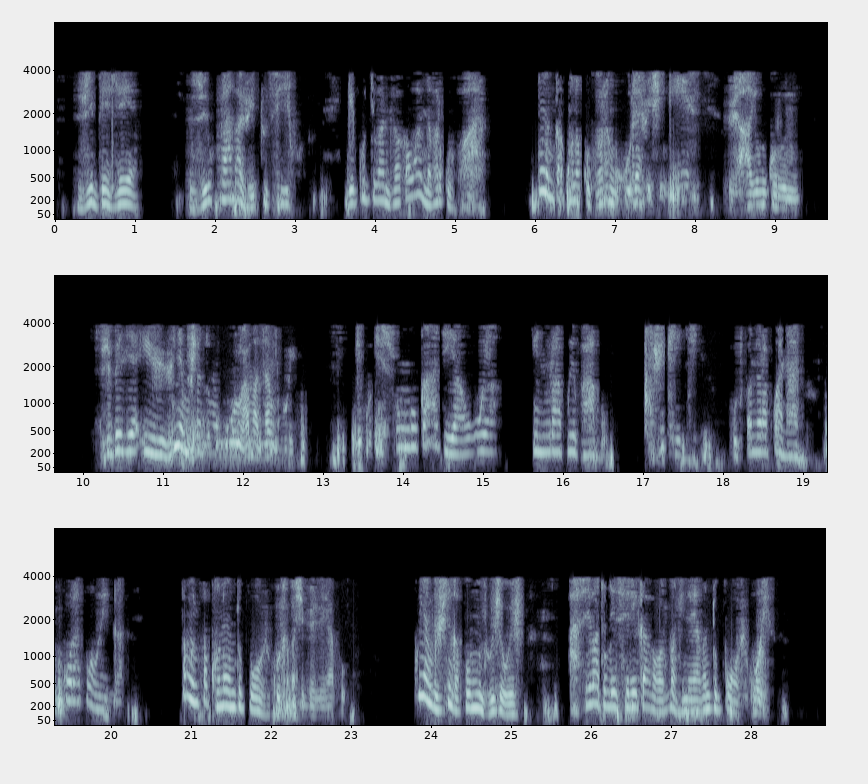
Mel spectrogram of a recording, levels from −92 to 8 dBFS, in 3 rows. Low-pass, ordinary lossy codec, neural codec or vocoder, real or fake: 7.2 kHz; AAC, 16 kbps; none; real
